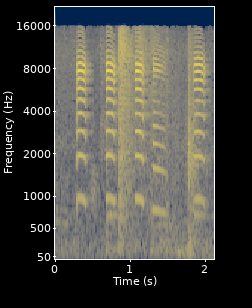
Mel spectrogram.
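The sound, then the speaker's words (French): A squeaky dog toy squeaks five times in quick, uneven succession, each squeak a bright, high-pitched tone with rich overtones, fairly loud with no voices. “Euh, c'est beau, vous, pouvez mettre dans le sac le jouet pour chien.”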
